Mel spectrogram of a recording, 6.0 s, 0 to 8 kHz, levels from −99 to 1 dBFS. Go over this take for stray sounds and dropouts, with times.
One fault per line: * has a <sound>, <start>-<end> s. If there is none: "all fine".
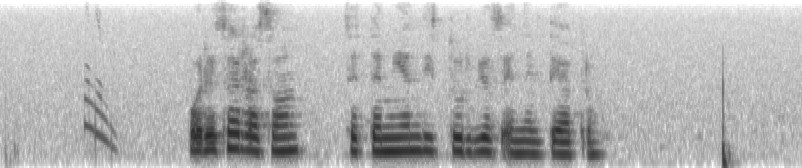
* has a chirp, 0.6-0.9 s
